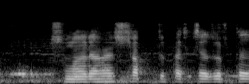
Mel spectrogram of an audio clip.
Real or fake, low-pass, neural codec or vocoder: fake; 7.2 kHz; codec, 44.1 kHz, 1.7 kbps, Pupu-Codec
